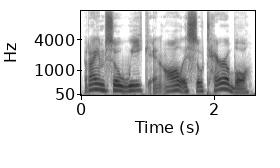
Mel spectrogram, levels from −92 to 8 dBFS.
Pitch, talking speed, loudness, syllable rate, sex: 140 Hz, 230 wpm, -18 LUFS, 4.8 syllables/s, male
